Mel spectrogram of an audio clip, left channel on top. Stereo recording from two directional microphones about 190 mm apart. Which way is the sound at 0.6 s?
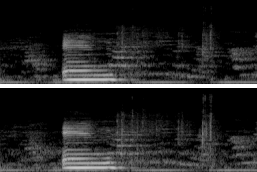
55° right (ahead or behind).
